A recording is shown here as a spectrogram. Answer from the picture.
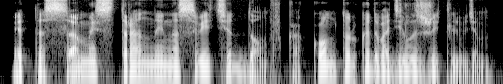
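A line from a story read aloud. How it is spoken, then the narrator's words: Sleepy mutter to herself. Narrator (Russian): сонно пробормотала Мэри себе под нос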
